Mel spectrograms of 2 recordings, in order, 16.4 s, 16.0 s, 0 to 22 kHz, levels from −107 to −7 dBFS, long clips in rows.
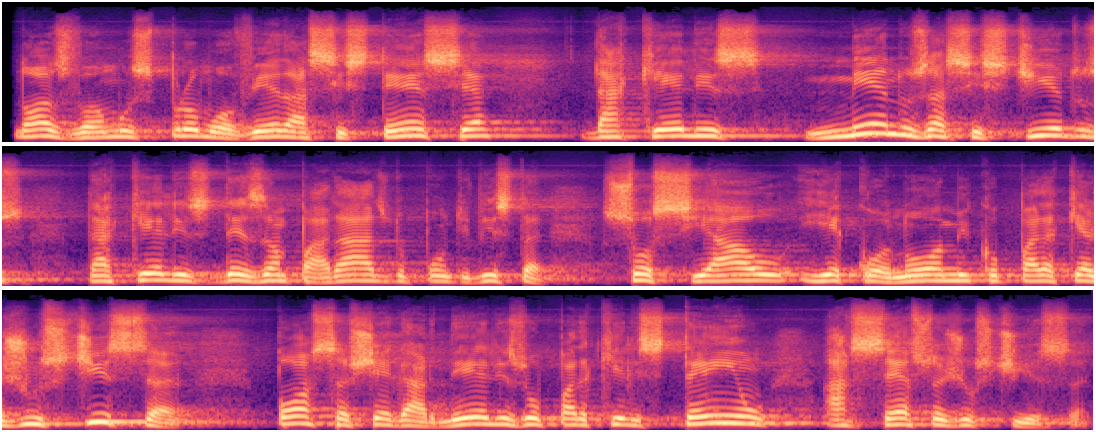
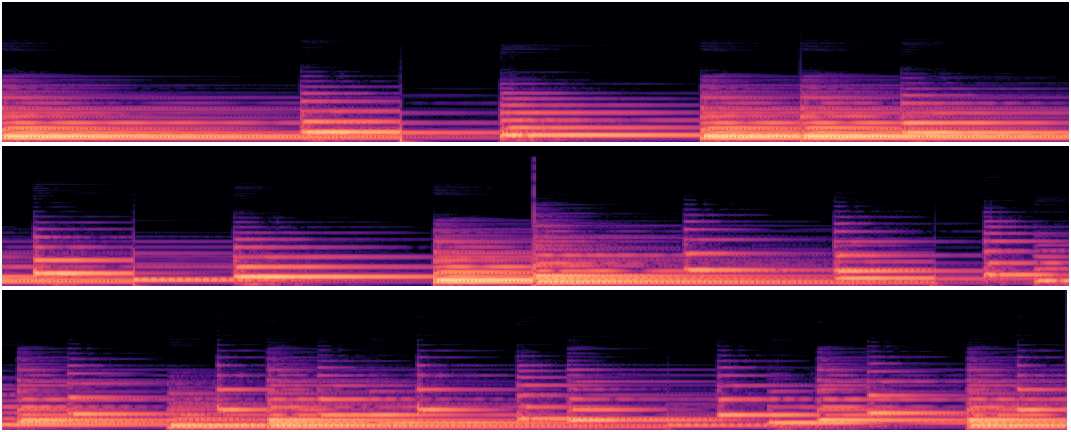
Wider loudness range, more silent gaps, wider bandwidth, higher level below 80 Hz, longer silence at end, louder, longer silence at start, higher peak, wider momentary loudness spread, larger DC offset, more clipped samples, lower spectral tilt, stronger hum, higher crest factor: second, 2 LU vs 5 LU; neither; first, 15.5 kHz vs 2.6 kHz; second, -70 dBFS vs -58 dBFS; about the same, 0 s vs 0 s; first, -15 LUFS vs -27 LUFS; about the same, 0.05 s vs 0 s; first, -2 dBFS vs -10 dBFS; second, 8 LU vs 12 LU; neither; neither; second, -4 dB/octave vs -13.5 dB/octave; neither; about the same, 14 dB vs 16 dB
